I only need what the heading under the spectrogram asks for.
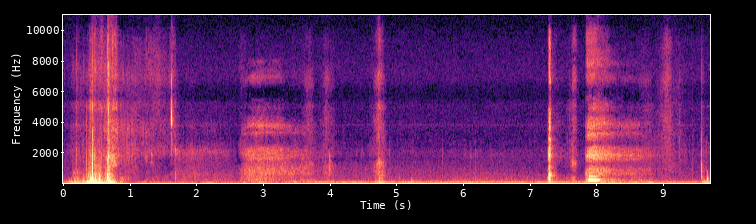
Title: hic hiccups😛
